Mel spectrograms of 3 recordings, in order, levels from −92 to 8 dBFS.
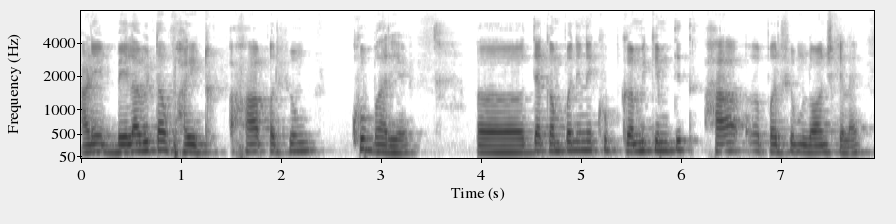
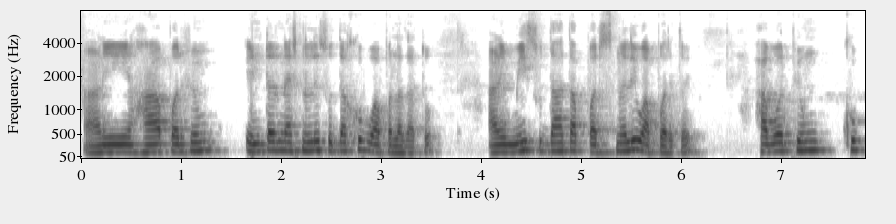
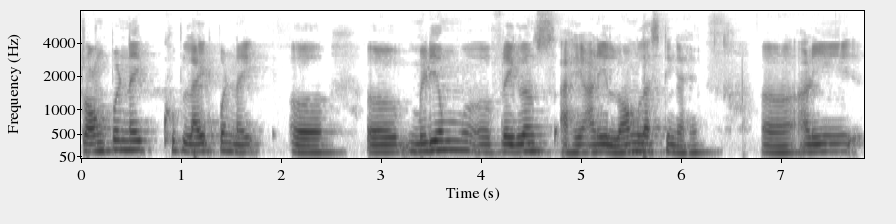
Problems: none marked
